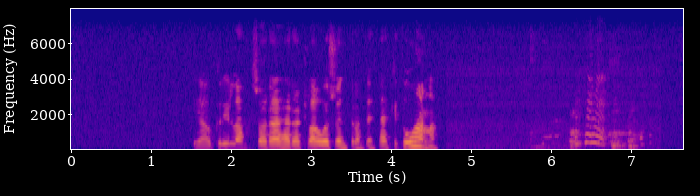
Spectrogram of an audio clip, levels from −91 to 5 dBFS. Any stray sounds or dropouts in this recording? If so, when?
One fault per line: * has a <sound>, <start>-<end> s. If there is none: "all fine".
* has a laugh, 5.7-7.3 s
